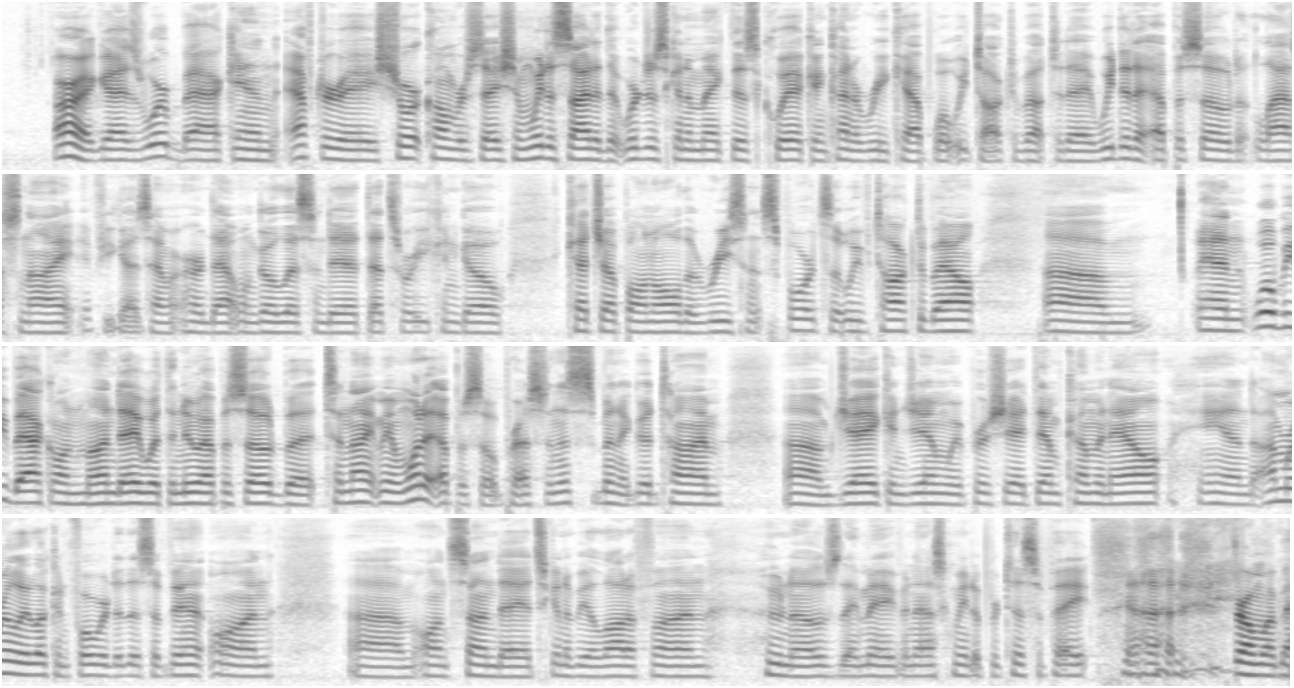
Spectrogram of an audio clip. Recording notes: Tonights episode was recorded at Dead Armadillo Brewery at 4th and Peoria.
